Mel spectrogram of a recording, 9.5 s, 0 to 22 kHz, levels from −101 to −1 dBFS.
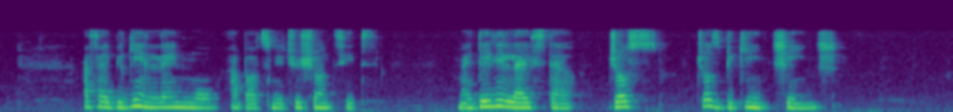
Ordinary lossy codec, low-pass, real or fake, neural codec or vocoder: none; 7.2 kHz; real; none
